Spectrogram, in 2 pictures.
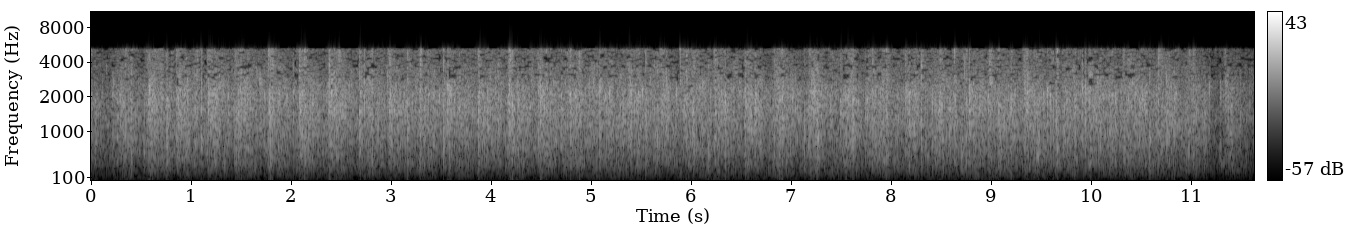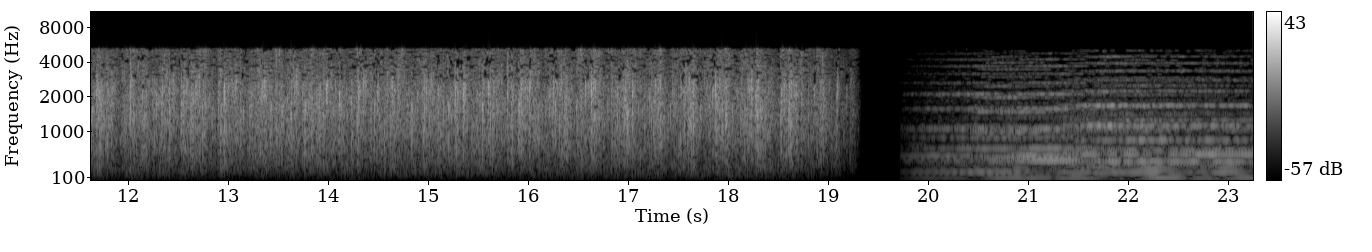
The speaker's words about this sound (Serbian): i dugim aplauzom, svi su se oprostili od velikog glumca.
